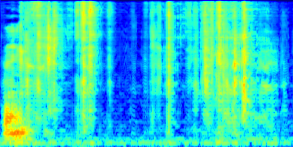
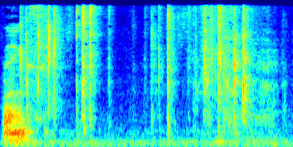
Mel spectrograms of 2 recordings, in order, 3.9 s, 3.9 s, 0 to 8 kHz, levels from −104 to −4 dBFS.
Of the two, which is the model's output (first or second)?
first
